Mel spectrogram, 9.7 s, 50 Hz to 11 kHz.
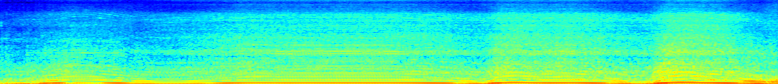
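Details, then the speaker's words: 2010 Ford Focus 2.0, warm after 40 minutes running and a 10-mile drive: lumpy low-rpm running that smooths at high rpm. The plugged catalytic converter glowed orange; there are no misfire codes and compression passed. "what this is is a exhaust restriction see it it seems to go away at high RPM because you're forcing air through it"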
